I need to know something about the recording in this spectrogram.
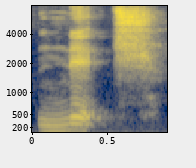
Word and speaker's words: niche: All right, the next word is pronounced niche right there.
